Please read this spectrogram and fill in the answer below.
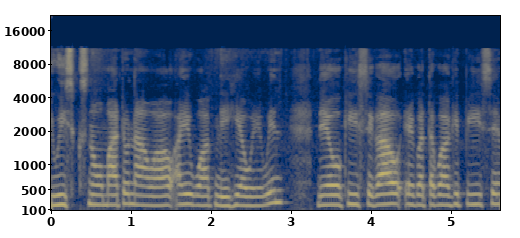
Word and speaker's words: nêhiyâwewin: Nêhiyâwewin is pronounced as the Cree language within the Y dialect. Okay, even that one, some places they could be saying nêhiyâwewin, like, you know, different pronunciation with even just that term.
